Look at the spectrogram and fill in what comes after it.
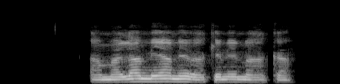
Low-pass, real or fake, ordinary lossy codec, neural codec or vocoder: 7.2 kHz; real; AAC, 32 kbps; none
